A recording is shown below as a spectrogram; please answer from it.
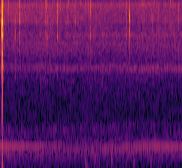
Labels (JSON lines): {"label": "anthrophony, boat engine", "recorder": "HydroMoth"}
